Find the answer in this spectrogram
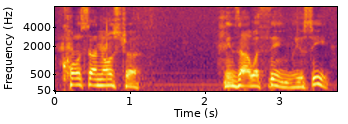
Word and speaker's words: Cosa Nostra: Well, Cosa Nostra is the correct pronunciation in Italian, and literally means our thing.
